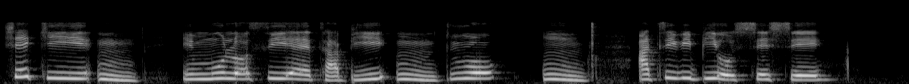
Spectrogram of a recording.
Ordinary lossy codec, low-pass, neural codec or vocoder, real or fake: Opus, 64 kbps; 7.2 kHz; none; real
